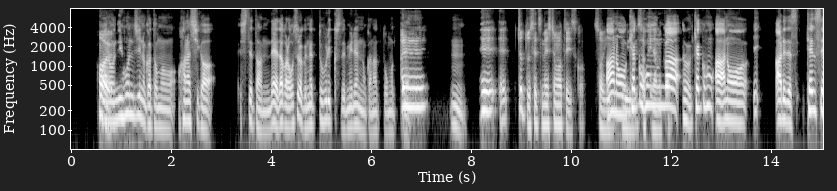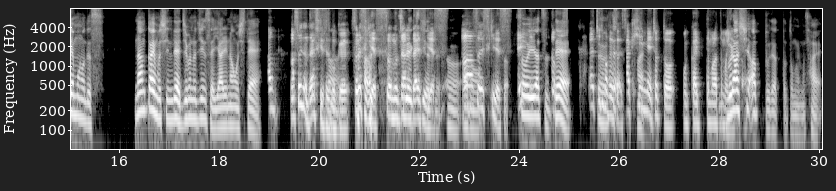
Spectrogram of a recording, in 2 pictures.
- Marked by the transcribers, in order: laugh
- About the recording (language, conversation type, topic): Japanese, unstructured, 最近見た映画で、特に印象に残った作品は何ですか？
